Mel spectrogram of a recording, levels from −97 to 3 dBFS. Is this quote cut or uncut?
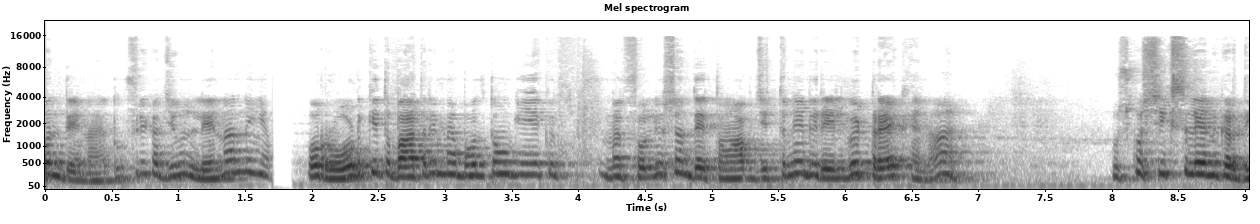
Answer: cut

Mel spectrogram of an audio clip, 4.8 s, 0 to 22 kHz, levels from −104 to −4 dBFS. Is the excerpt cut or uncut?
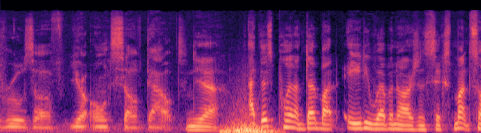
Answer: cut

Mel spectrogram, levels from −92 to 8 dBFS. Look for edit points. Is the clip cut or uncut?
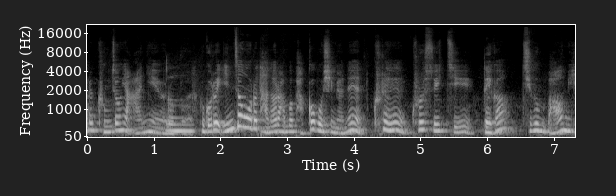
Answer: uncut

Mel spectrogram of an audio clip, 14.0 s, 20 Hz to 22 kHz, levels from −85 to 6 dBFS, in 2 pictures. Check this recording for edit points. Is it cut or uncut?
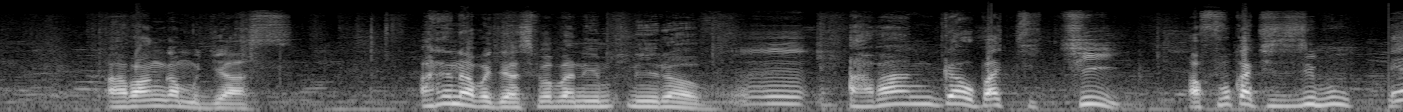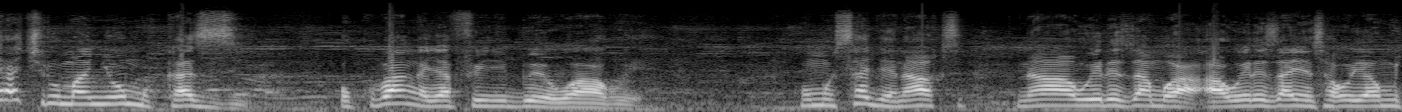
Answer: cut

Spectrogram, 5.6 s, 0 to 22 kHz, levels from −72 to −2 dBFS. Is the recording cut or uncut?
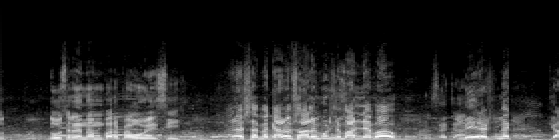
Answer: cut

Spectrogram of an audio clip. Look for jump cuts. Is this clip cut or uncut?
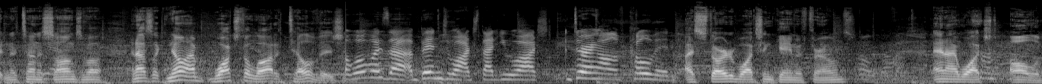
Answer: cut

